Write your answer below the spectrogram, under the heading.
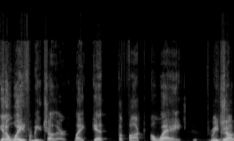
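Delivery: normal talking voice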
